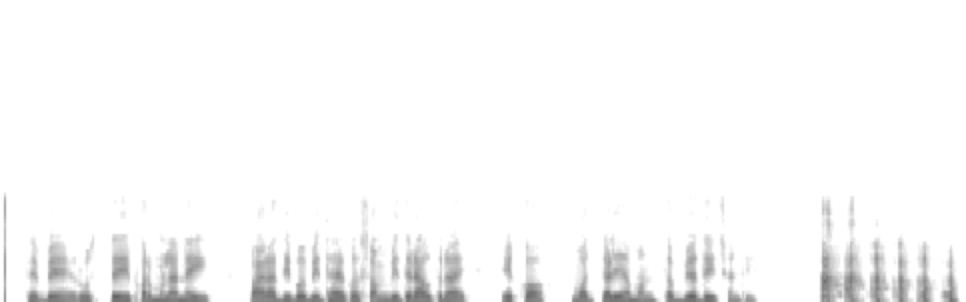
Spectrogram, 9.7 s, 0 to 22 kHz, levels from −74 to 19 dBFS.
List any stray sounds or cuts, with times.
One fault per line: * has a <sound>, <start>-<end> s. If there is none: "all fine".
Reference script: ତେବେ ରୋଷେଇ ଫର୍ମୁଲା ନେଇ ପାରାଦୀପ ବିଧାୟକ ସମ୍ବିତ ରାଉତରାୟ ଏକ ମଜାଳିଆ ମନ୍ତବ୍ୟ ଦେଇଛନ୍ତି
* has a laugh, 8.2-9.6 s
